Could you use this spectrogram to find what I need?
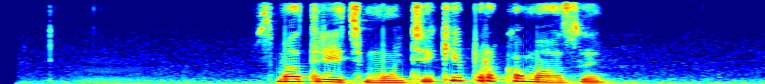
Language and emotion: Russian, neutral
